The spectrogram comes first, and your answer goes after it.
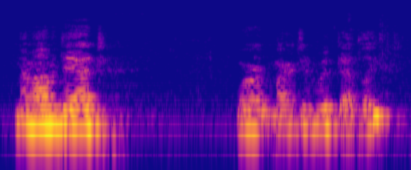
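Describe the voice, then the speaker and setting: Spoken at a fairly slow pace with an American accent, the voice carries audible room echo. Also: woman. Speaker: family business owner. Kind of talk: community talk. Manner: halting.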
